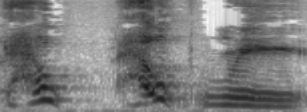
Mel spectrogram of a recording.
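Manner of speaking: slow, hammed-up cry for help; audition monologue. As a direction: plead melodramatically, stretching the words. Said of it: "Just started doing my monologue".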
